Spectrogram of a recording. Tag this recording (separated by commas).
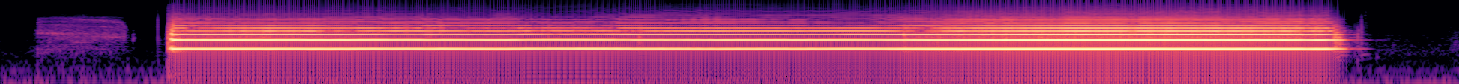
Music, Musical instrument, Trumpet, Brass instrument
